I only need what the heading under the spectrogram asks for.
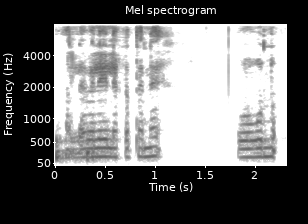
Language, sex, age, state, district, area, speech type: Malayalam, female, 45-60, Kerala, Idukki, rural, spontaneous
